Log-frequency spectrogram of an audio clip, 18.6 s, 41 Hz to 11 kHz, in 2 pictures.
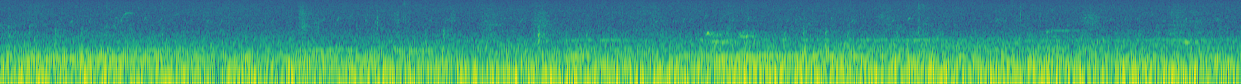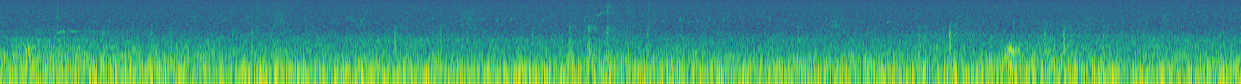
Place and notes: bad freienwalde/oder: freienwalder landgraben - the city, the country & me: woodpecker
a woodpecker, birds, barking dogs, bangers and a train in the distance
the city, the country & me: december 31, 2015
